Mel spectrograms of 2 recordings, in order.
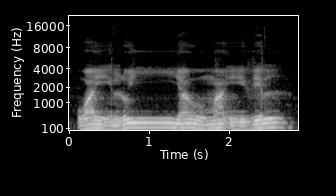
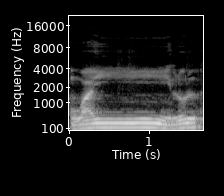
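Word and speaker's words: وَيْلٌ يَوْمَئِذٍ: Jadi dibacanya tidak ditahan, tetapi langsung wai ya. Wailun yauma idzil. Jangan dibaca wailul, itu salah.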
